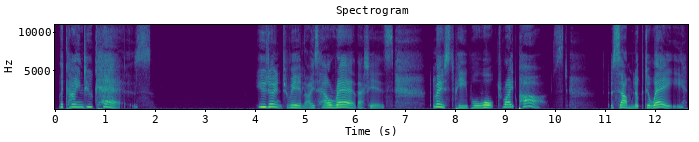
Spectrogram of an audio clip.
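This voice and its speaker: A British woman voicing a sweet, possessive young monster girl in an intimate ASMR roleplay, speaking softly and deliberately and often dropping into a breathy whisper. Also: high voice, dry recording, full character voice. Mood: softly ominous. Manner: soft, breathy, deliberate, with frequent drops into whispering.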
